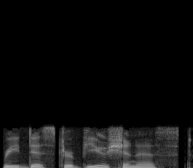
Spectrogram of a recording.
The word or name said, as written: redistributionist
